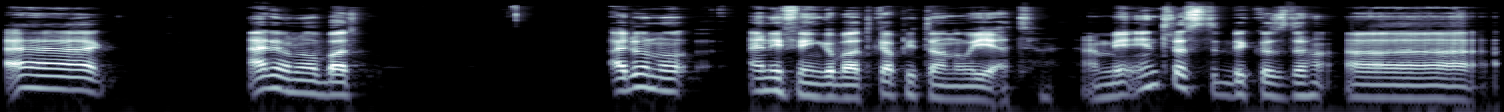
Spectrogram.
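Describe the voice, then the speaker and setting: A man streaming a game with casual commentary, thinking aloud in a halting way and repeating words. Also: medium pitch. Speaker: gaming streamer.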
